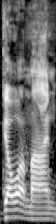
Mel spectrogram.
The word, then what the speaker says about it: Goemon: It's pronounced Goemon.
